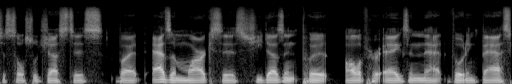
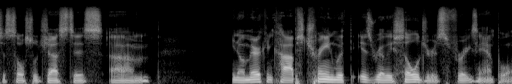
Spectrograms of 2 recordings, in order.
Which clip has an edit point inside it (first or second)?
first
